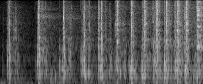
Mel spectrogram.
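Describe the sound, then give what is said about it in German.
A mechanical beater strikes cowbells, a tin can and a metal plate, producing a rapid, uneven run of many sharp metallic clacks and clinks with no voices. “Kuhglocken. Eine Dose und so eine Metallplatte. Und wenn man dann darauf drückt, dann schlägt der Schläger sozusagen dagegen.”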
